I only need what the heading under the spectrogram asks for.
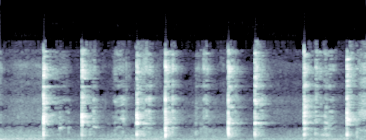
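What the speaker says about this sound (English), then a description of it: "Scrape that all in." Melted coconut butter scraped from a container into a bowl, heard as a regular series of sharp utensil clinks and scrapes against the dish, about eight close taps at a steady pace.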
